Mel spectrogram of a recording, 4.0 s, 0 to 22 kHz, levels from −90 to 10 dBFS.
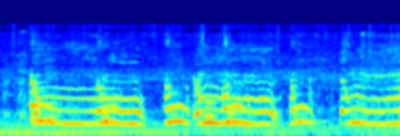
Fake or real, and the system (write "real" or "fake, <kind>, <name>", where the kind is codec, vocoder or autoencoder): real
